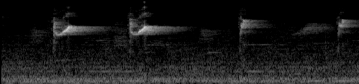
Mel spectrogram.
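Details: Adult breeding white-eye kept as parent stock: thin, very high whistled notes, each sliding slightly downward, given about once a second with short gaps, over faint low background hum.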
